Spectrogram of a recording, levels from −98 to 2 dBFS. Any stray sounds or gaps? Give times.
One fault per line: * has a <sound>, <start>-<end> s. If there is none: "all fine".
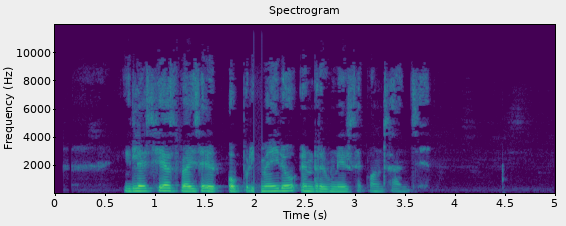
* has a dropout, 2.0-2.1 s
